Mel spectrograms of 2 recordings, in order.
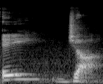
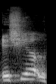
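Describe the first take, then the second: First: The word begins with an 'ay' sound. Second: The word begins with an 'eh' sound. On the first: The speaker calls it right. "এটার সঠিক উচ্চারণ" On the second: The speaker calls it wrong. "আমরা এটিকে এশিয়া উচ্চারণ করলেও"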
